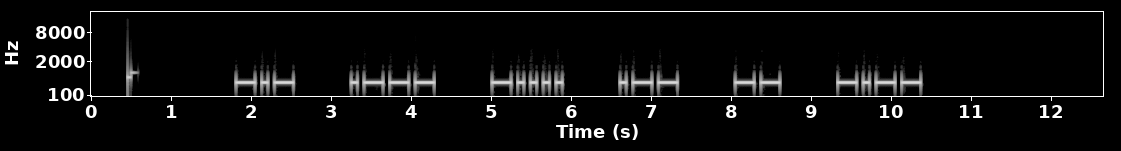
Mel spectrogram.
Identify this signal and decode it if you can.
Morse code, heard as a keyed tone, about 15 wpm, spaced as for 9 wpm, 700 Hz. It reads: KJ6WMY
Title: USA Call Signs - 6 Characters - 3x Character Spacing - 15wpm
